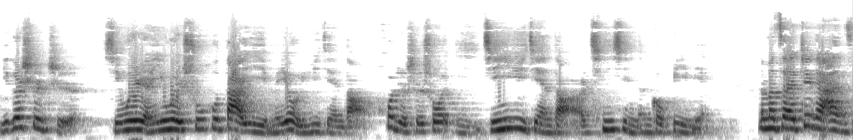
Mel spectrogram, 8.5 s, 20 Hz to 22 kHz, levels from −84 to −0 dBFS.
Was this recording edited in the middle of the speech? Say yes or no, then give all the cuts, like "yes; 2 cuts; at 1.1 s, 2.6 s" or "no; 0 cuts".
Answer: no; 0 cuts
